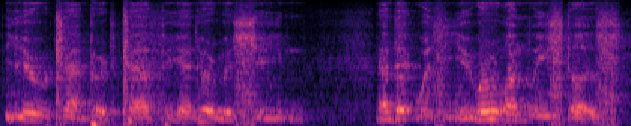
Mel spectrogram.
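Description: A man voicing a vengeful haunted animatronic creature for horror game voice lines, menacing and bitter in a drawn-out delivery. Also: medium pitch, lively intonation. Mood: cold, accusing. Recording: echoey long reverb, distant, music behind.

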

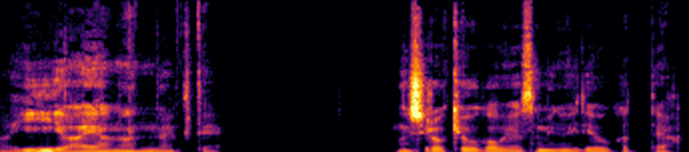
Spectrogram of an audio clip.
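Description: A man playing a young boyfriend who coaxes and pampers his partner, talking in rough casual slang softened with gentle whispers, recorded close on a binaural mic. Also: medium pitch. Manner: soft close whispers at times. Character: young male boyfriend, rough-spoken but doting caretaker. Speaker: voice actor. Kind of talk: Japanese girlfriend-experience roleplay audio drama.

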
